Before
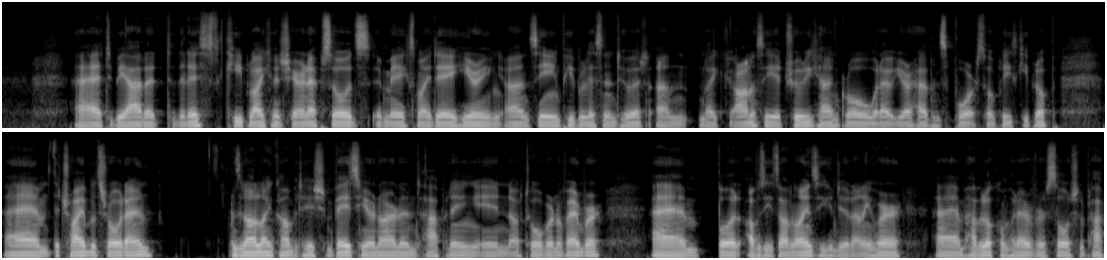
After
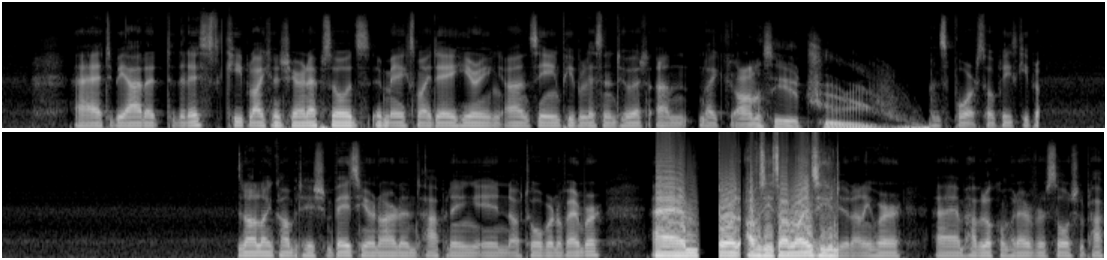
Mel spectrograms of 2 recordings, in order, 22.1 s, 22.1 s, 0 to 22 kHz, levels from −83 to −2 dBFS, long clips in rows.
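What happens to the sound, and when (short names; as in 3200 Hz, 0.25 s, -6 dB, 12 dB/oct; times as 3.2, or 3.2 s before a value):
2.73–3.87 tilt -2.5 dB/oct
7.08 tape stop 2.20 s
10.37–13.4 room tone
17.57–19.4 sample leveller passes 5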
